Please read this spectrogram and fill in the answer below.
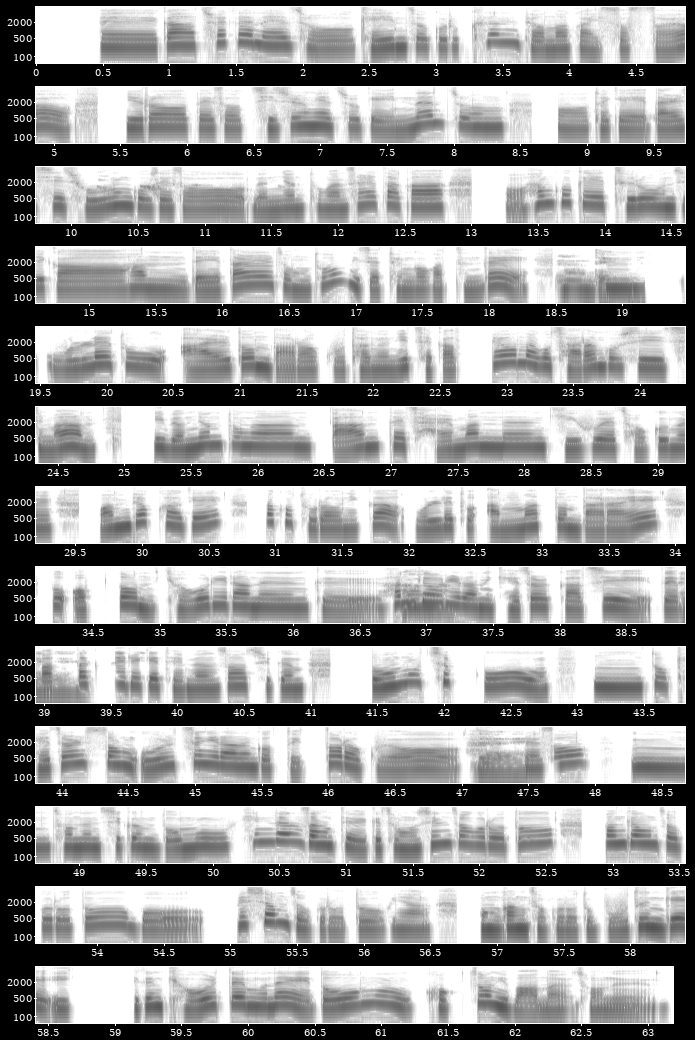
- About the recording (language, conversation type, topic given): Korean, advice, 새로운 기후와 계절 변화에 어떻게 적응할 수 있을까요?
- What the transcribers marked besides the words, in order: tapping; background speech; other background noise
